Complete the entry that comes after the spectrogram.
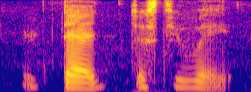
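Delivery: a hint of a low playful threat; low mock threat. Streamer half-jokingly threatens Aqua in a low voice.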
